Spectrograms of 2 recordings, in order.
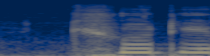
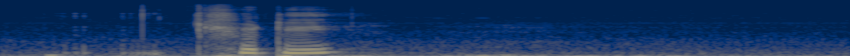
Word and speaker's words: Ci: 아 ci 라고 했어요 ci 는 그 다음 큐리 라고 읽어요 어 큐리 요거 없은 그 최초로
